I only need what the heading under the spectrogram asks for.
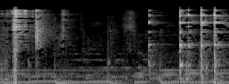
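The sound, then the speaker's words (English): An empty pepper grinder with no peppercorns left is turned, giving a few sharp, bright clicks and clinks in an irregular rhythm, with quieter rattling between them and no grinding sound. “about 10 turns of black pepper. Some freshly cracked pepper. What's happening here? Yeah, I think this thing's out of peppercorns.”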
